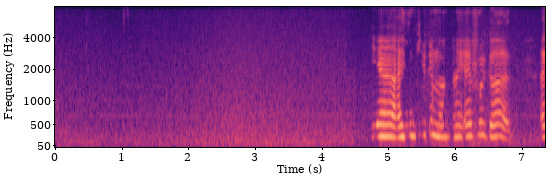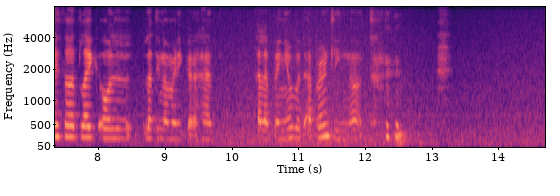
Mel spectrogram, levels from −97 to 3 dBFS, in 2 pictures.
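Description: From 4.49 to 4.89 s, 5.28 to 5.63 s and 5.81 to 6.04 s the speech dips by roughly 10 to 15 dB: speech suppressed in double talk, likely from an echo canceller ducking both sides.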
